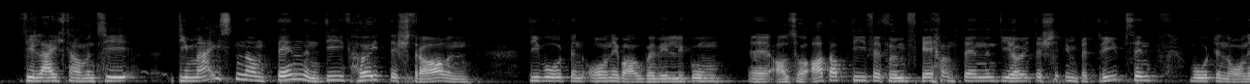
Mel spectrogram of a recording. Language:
German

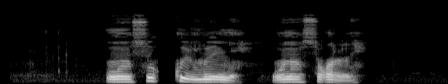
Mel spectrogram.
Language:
Dagbani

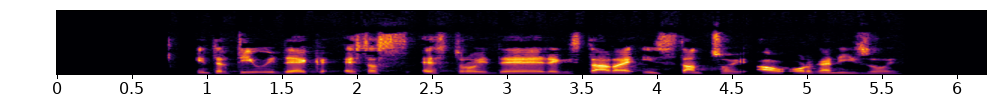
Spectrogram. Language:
Esperanto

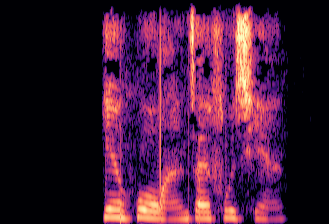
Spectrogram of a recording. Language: Chinese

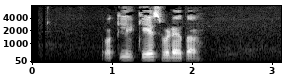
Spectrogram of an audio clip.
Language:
Dhatki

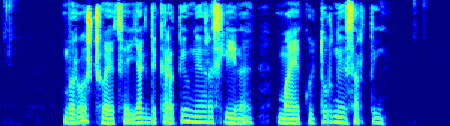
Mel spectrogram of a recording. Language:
Belarusian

